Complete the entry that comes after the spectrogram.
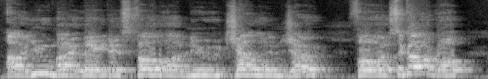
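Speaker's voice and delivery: high, slow, grand warrior voice; booming warrior challenge. Acted. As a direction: proclaim it like a proud duelist.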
